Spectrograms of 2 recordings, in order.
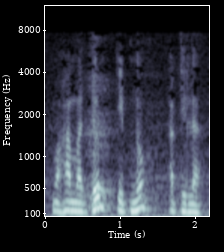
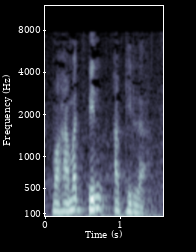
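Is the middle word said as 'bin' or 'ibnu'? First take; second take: ibnu; bin. First: It is said Muhammadun, then ibnu with vowels. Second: It is said Muhammad, then the short form bin. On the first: It states that Muhammad is the son of Abdullah. "Kalau khobar, Muhammad adalah anaknya Abdullah" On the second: It names Muhammad son of Abdullah as one phrase. "kalau kita niatkan badal atau sifat, maka kita katakan Muhammad bin Abdillah"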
